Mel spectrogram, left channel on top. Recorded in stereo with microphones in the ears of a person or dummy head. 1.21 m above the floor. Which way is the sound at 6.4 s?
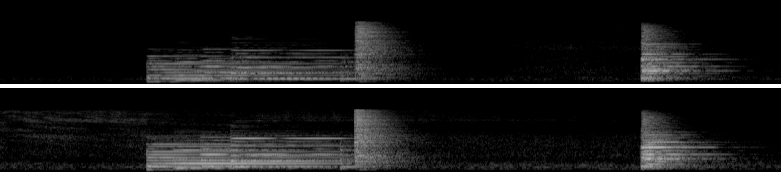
10° right (ahead or behind).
